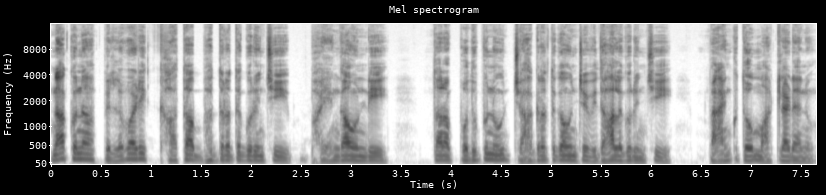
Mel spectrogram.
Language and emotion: Telugu, fearful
